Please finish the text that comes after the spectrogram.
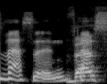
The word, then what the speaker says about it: Vaesen: of a vessen or however you've seen how to pronounce it I've seen like six different ways yeah I believe it's vessen that's what I've looked up so wonderful wonderful thank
